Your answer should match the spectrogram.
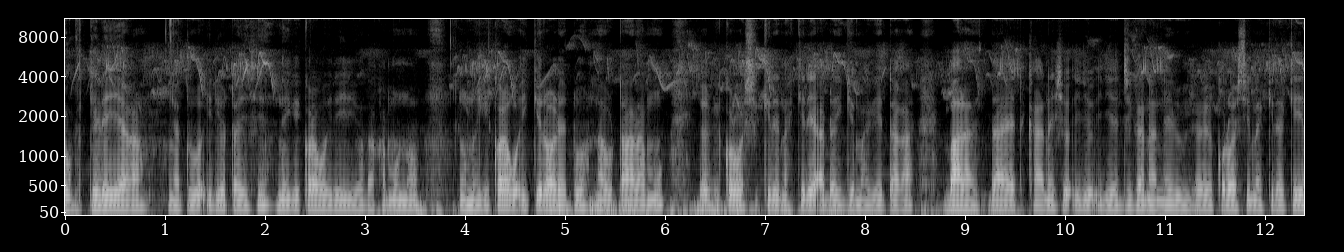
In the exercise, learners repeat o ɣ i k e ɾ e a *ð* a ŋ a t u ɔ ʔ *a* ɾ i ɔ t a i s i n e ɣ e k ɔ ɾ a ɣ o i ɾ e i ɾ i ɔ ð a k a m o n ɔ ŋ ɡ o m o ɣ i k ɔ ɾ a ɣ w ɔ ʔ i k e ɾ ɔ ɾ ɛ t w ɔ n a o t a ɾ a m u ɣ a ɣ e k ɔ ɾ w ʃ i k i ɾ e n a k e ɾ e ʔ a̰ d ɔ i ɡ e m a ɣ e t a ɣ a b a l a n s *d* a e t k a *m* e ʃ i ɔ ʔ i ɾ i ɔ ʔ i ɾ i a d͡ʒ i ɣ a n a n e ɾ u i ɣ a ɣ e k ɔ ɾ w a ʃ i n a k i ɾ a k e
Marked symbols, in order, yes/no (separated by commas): no, no, yes, no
